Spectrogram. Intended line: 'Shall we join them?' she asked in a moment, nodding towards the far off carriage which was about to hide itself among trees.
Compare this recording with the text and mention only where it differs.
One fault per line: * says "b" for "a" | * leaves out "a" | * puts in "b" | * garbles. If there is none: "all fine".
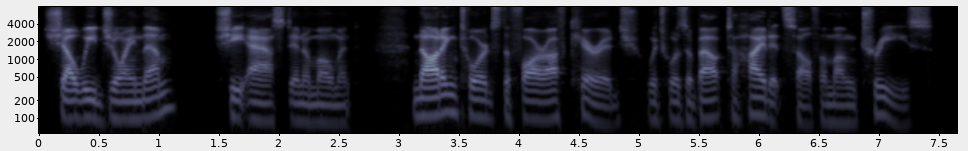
all fine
